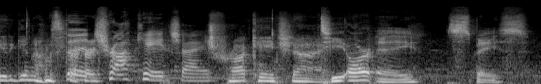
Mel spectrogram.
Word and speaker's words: Traque: The Traque chai.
